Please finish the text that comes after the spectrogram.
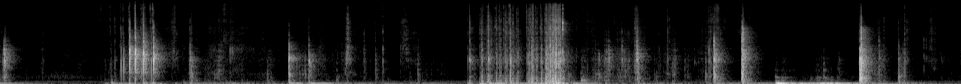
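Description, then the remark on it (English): A Spellcasting Oracle card deck being shuffled by hand, a series of uneven papery riffles and slaps with short pauses between bursts, moderately loud, with no one talking. “Hands don't want to shuffle.”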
